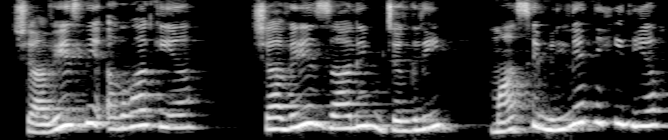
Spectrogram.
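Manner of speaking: can't believe what she hears; stunned disbelief. A narrator's reading. Grandmother echoing the girl's claims in shock, pitched high.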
